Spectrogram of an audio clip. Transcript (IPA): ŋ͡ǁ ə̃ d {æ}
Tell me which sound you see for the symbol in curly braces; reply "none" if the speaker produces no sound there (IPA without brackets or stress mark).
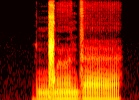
æ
